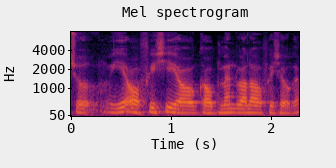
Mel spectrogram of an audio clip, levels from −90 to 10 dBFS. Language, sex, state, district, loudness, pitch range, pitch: Hindi, male, Uttar Pradesh, Hamirpur, -26 LUFS, 125-145 Hz, 135 Hz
